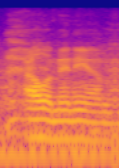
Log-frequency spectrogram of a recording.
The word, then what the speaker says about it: aluminium: hong kong are like aluminium and you're like you can get rid of the extra syllable imagine your entire life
